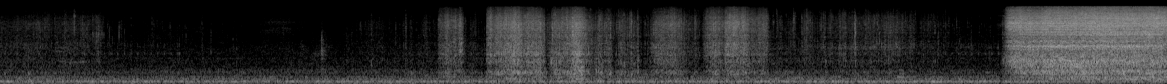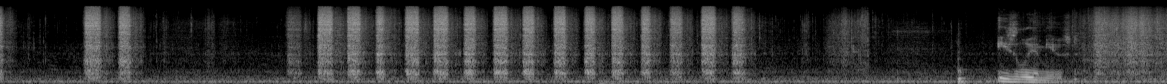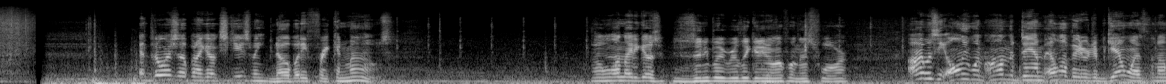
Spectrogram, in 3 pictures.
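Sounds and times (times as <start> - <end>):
paper bag crinkling: 0.0 - 2.1, 3.5 - 10.3, 11.6 - 20.9, 22.3 - 23.8.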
